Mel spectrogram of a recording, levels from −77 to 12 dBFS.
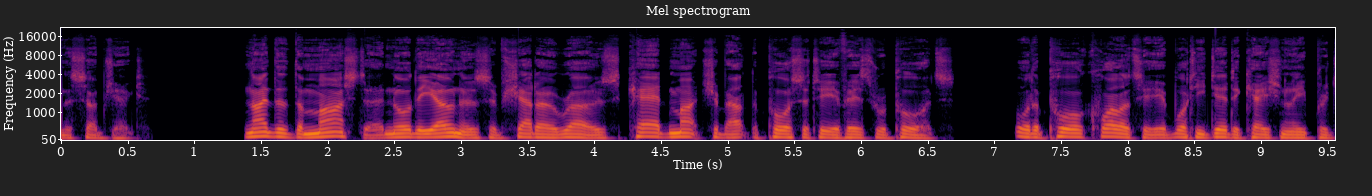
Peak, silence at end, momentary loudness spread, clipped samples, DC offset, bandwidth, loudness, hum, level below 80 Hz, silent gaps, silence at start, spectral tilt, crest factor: -4 dBFS; 0 s; 9 LU; under 0.1%; under 0.1%; 17.5 kHz; -21 LUFS; none; -46 dBFS; 0.90-1.36 s; 0 s; -6 dB/octave; 16 dB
